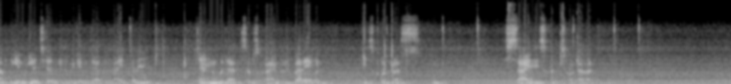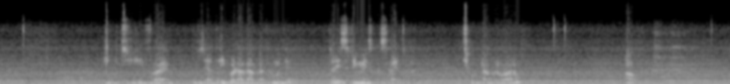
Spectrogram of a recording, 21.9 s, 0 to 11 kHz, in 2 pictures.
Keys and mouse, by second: 0.0-1.2 typing, 2.3 KP_6, 2.6 KP_3, 4.3 Tab, 7.2 click, 8.4 alt+z, 8.6-11.3 drag, 12.5 g, 21.8-21.9 drag.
